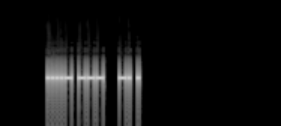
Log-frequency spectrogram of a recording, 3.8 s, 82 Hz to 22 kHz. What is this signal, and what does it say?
Morse code, heard as a keyed tone, about 41 wpm, 700 Hz. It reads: 4O NE
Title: Winter Field Day Exchanges Encore 40wpm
